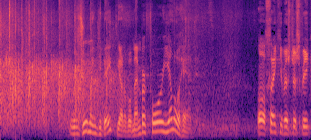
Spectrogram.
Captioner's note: applause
